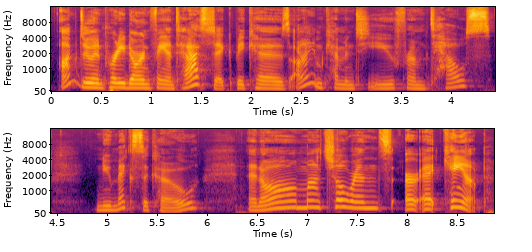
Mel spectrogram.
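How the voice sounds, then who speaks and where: A woman hosting her own podcast, chatting in a bubbly, upbeat way. She is stuffed up and a little raspy from allergies and is recording in a large room with stucco walls. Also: medium pitch. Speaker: podcast host, nutritionist. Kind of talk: casual solo podcast talk.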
